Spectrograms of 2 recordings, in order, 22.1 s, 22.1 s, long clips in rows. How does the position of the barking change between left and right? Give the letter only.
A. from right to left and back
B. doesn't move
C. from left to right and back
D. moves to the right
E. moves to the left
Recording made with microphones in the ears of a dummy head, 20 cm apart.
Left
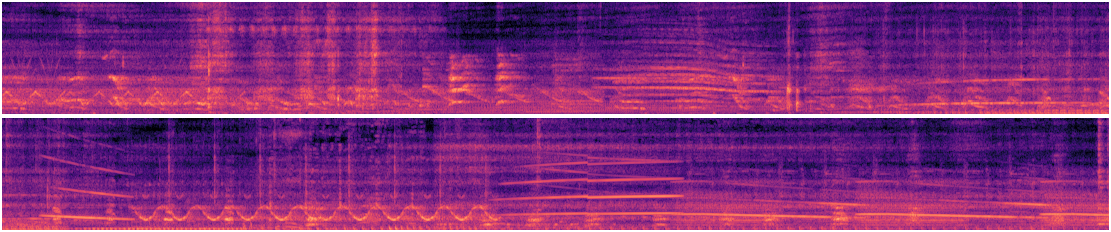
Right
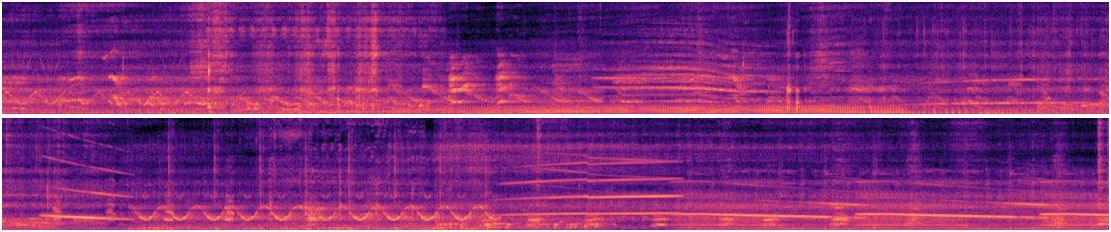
A.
